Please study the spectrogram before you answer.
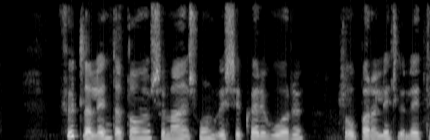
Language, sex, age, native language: Icelandic, female, 30-39, Icelandic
